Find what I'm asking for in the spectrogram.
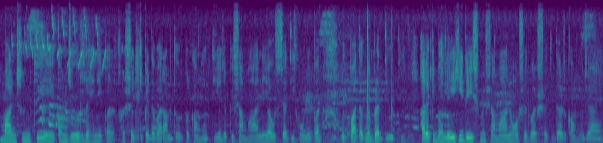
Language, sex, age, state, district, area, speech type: Hindi, female, 18-30, Madhya Pradesh, Chhindwara, urban, spontaneous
